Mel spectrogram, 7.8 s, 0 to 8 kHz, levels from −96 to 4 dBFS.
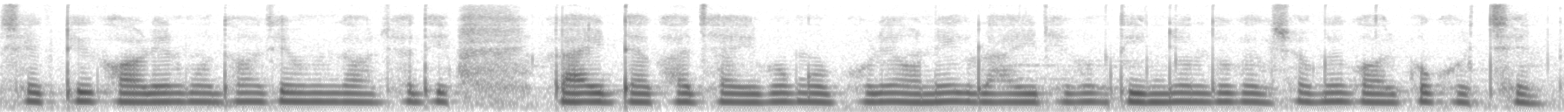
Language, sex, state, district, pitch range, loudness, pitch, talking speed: Bengali, female, West Bengal, Malda, 185-190 Hz, -40 LUFS, 185 Hz, 160 wpm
